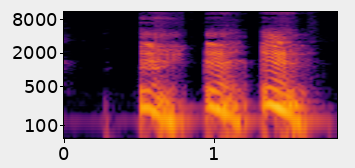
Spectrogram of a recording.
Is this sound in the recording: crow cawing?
no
